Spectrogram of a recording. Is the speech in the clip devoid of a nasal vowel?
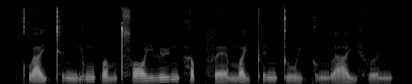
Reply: yes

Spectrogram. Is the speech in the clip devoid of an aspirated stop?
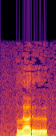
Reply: yes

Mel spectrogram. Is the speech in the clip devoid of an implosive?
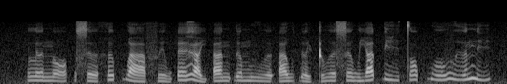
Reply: no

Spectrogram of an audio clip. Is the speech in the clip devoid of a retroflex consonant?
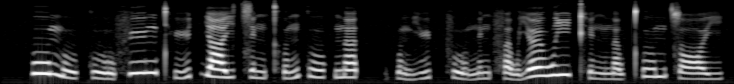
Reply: yes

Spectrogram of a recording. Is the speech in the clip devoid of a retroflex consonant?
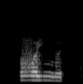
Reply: yes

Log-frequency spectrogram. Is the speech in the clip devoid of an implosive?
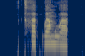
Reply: yes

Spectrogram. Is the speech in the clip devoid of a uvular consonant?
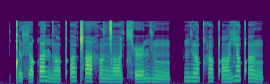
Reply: no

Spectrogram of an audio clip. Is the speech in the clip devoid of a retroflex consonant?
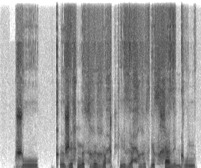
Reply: no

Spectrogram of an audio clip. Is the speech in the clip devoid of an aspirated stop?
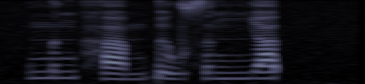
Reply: yes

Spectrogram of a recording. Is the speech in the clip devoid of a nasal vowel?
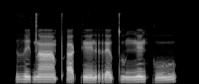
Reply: no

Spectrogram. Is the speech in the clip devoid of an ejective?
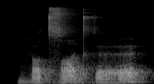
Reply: yes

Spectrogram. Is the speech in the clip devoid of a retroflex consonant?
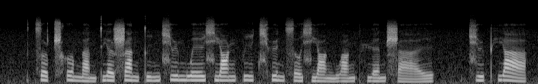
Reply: no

